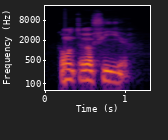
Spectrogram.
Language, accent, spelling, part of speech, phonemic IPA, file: French, Canada, contrefirent, verb, /kɔ̃.tʁə.fiʁ/, LL-Q150 (fra)-contrefirent.wav
- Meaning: third-person plural past historic of contrefaire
